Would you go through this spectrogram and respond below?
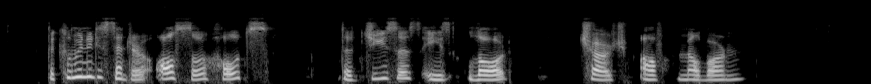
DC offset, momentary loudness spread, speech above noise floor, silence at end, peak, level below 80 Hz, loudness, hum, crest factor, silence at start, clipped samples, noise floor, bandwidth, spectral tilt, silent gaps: under 0.1%; 12 LU; 63 dB; 1.3 s; -2 dBFS; -62 dBFS; -19 LUFS; none; 18 dB; 0.5 s; under 0.1%; -81 dBFS; 9.4 kHz; -4 dB/octave; none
